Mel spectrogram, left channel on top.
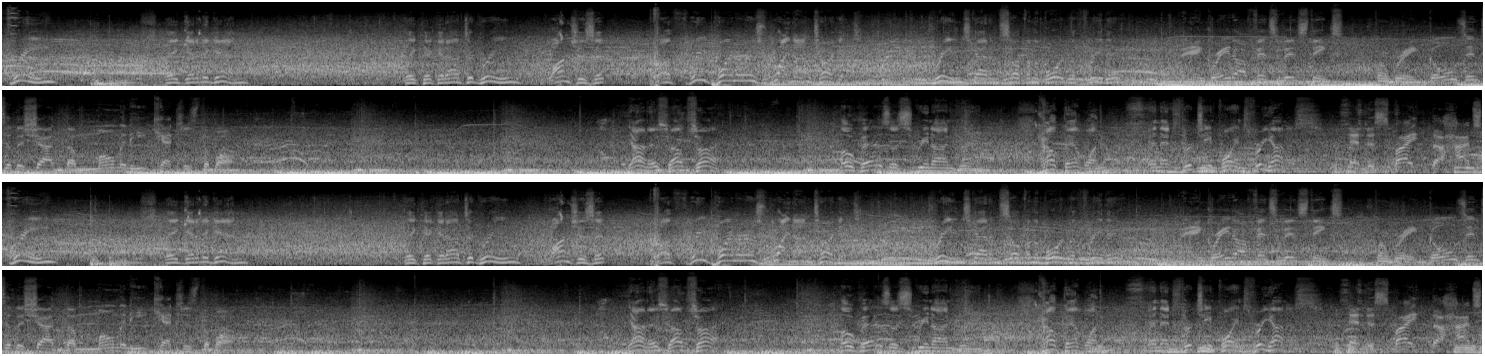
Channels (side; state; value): both; normal; correlation 0.49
